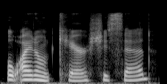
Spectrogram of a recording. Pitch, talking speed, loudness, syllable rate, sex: 200 Hz, 215 wpm, -18 LUFS, 4.1 syllables/s, female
